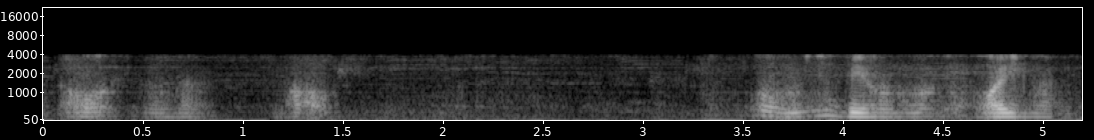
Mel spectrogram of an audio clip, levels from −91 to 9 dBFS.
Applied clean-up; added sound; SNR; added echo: neural separator model SepFormer WHAMR!.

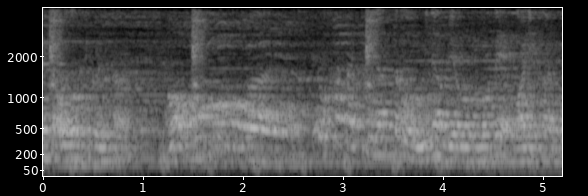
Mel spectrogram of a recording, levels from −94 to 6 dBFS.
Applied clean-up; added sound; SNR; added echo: none; Tambourine; 18 dB; reverberation time 1.0 s.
